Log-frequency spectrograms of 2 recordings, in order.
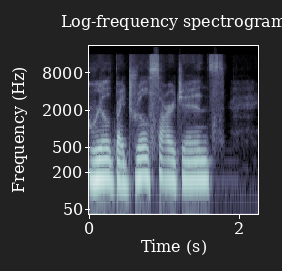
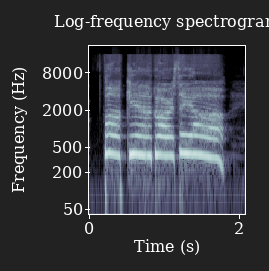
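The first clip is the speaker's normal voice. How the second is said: mock, shrill, very high, loud battle cry; 5 dB louder than usual. Retelling a master chief calling out across the area: imitating a yell. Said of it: "my master chief across Area eleven yelled out".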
